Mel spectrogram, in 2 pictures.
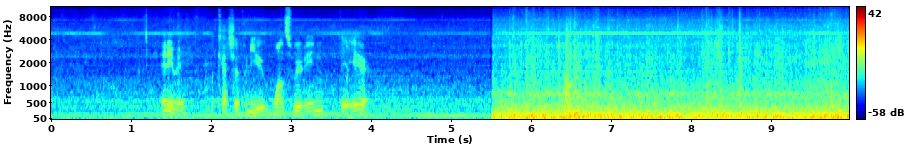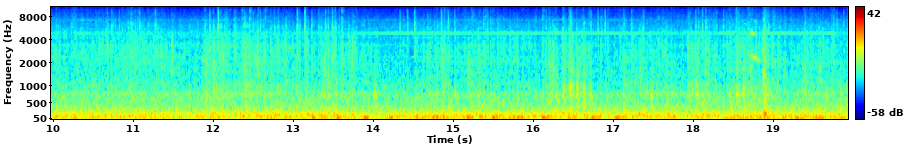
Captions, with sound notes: Anyway I'll catch up with you. Once we were in the air. (plane engine roaring)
